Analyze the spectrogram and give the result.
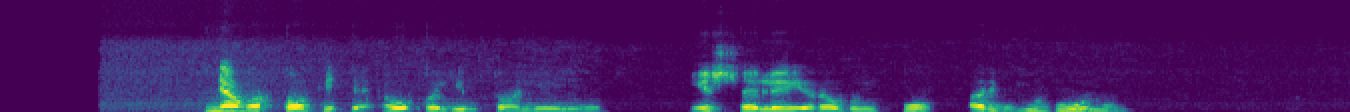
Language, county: Lithuanian, Panevėžys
